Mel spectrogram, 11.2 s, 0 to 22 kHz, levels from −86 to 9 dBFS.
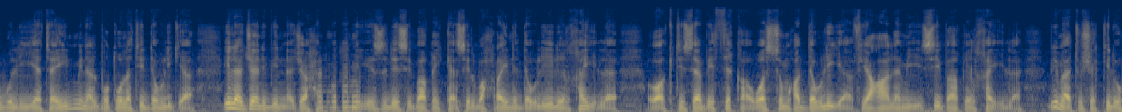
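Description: From 3.20 to 3.61 s the sound turns into a rigid metallic buzz at 188 Hz, robotic sound from repeated short buffers, likely from a chunk of about 5 ms being replayed for most of that stretch. Unlike steady hum, the buzz still loosely tracks the underlying sound.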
